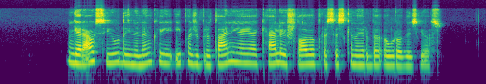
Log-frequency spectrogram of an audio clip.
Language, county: Lithuanian, Vilnius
